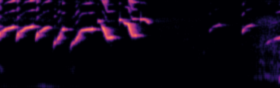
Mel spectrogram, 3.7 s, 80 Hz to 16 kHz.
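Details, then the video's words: Canary song to prompt quiet canaries to sing: a two-second burst of rising and falling whistled notes, then near silence with a few faint chirps. "CUITAN KENARI 100% GACOR PERANGSANG KENARI BISU AGAR KEMBALI GACOR"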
